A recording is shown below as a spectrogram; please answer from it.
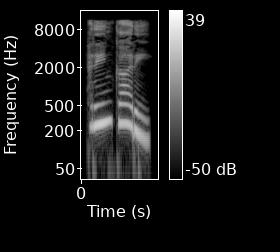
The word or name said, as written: ಹ್ರೀಂಕಾರಿ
